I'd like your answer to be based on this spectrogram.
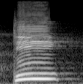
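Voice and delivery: deliberate chant-along term; leading in unison. Shown as a demonstration. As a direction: count the class into each syllable. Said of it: "Di bareng-bareng".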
